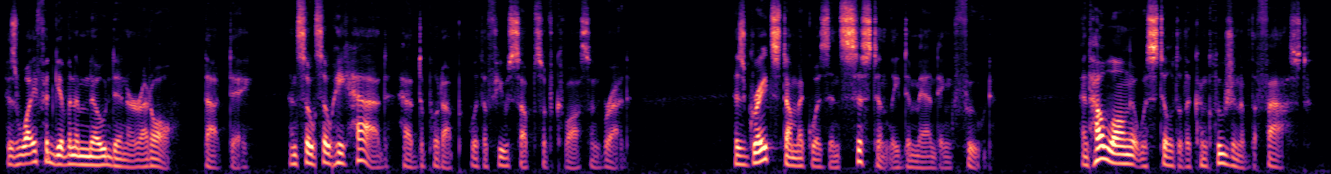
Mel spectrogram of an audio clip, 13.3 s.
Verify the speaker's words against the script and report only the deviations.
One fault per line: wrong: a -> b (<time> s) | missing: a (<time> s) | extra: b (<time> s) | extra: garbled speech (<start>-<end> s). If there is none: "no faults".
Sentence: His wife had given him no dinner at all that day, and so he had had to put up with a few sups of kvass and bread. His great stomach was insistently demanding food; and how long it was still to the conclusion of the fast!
extra: so (3.2 s)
